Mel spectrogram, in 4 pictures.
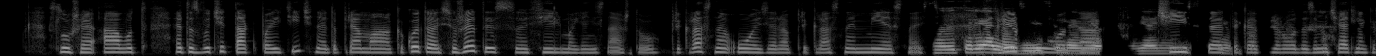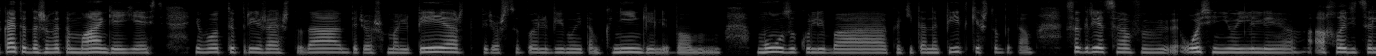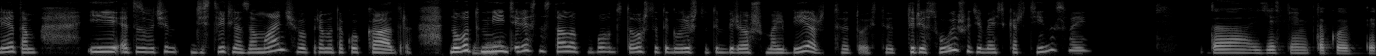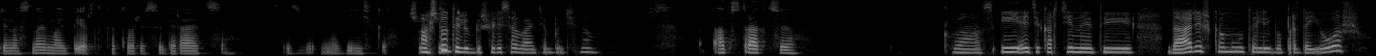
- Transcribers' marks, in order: other background noise; distorted speech; chuckle; tapping
- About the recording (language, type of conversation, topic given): Russian, podcast, Расскажи о своём любимом природном месте: что в нём особенного?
